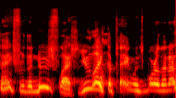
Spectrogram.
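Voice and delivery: high-pitched, shrill, accusing yell. Retelling how a player yelled at the speaker during a game: imitating someone yelling. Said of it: "he yelled at me during a game".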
